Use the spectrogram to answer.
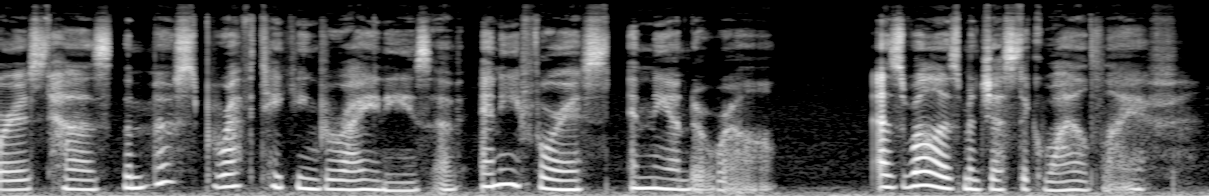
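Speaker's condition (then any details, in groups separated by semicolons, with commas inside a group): No condition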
